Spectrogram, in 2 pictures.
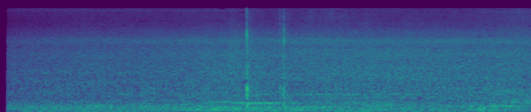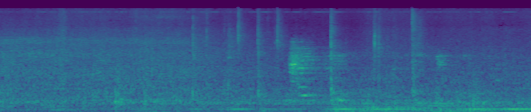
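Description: Steady ventilation hum in a building lobby, with a single sharp click about two and a half seconds in as the elevator call button is pressed. Footsteps on a tile floor and a run of clicks follow in the last few seconds.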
